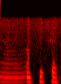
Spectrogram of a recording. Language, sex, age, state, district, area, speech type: Tamil, female, 30-45, Tamil Nadu, Tiruvarur, rural, conversation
